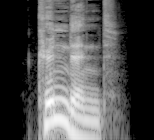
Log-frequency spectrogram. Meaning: present participle of künden
- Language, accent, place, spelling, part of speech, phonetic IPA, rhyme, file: German, Germany, Berlin, kündend, verb, [ˈkʏndn̩t], -ʏndn̩t, De-kündend.ogg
